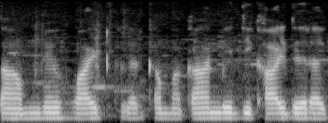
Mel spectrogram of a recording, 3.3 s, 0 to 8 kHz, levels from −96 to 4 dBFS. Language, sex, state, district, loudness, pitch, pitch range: Hindi, male, Bihar, Purnia, -17 LUFS, 125 Hz, 120-125 Hz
